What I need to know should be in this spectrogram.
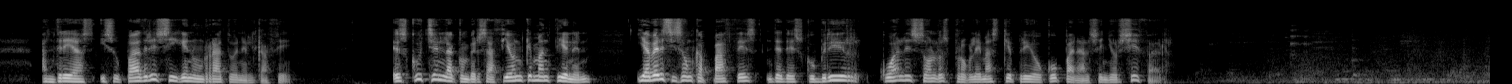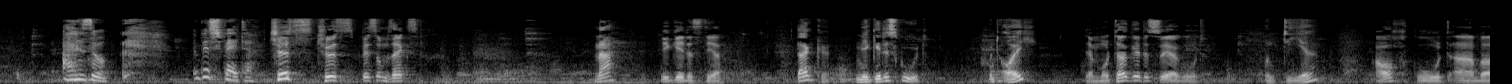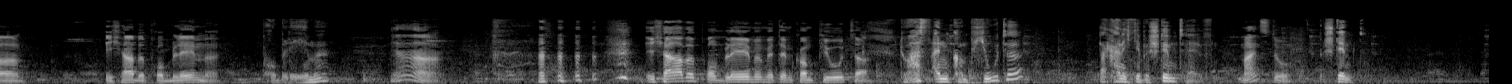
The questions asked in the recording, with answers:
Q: Escuchen la conversación que mantienen y a ver si son capaces de descubrir cuáles son los problemas que preocupan al señor Schäfer.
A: Tiene problemas con el ordenador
